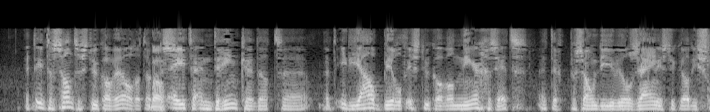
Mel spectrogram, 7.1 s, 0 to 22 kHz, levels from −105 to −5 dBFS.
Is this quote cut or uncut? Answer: uncut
